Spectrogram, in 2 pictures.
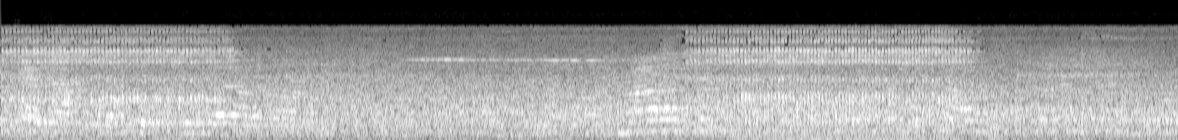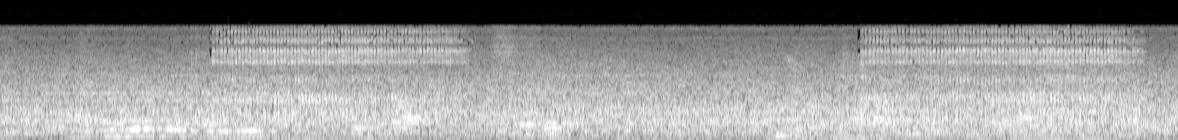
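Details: Snoring during sleep: recurring raspy, whistling breaths about every three seconds over a steady room hum.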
